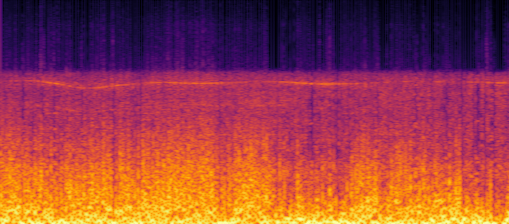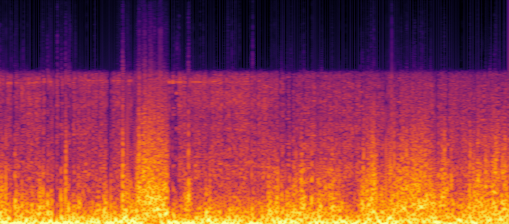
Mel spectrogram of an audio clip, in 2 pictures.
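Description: Wind buffeting the camera's microphone: a loud, steady rumble, with ocean surf breaking on the beach beneath it.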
